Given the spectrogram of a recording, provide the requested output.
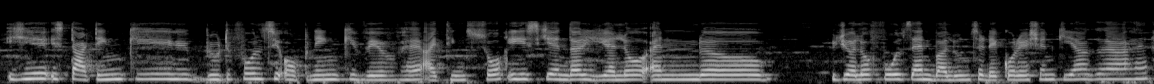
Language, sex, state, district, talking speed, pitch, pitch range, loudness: Hindi, female, Maharashtra, Aurangabad, 125 wpm, 225 Hz, 220-240 Hz, -20 LUFS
